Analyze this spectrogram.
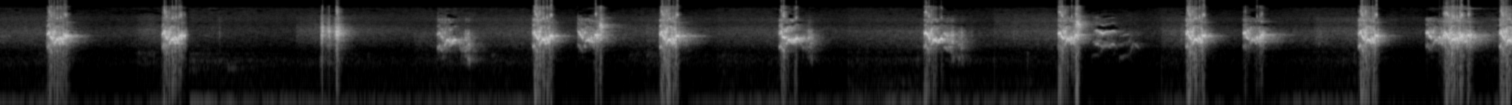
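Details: A lively parakeet giving sharp, scratchy chirps roughly once a second, about fourteen short bursts, some doubled, with faint chattering between them and a clean, quiet background.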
